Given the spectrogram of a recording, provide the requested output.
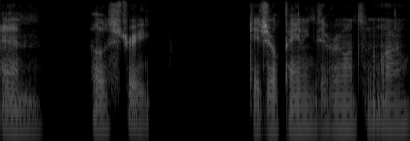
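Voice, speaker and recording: Soft-spoken and relaxed, a man with a very deep, low voice talks at a moderate pace in a dry, close sound with no echo. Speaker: amateur artist streamer. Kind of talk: live stream art session chat. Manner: casual, relaxed.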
